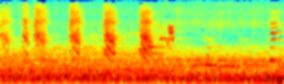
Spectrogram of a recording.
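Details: Green heron chicks, three young in a nest at Lake Hollingsworth, Lakeland, Florida, fighting for food and grabbing at a parent's beak; harsh, buzzy down-slurred squawks repeated about every half second over a steady low outdoor hum.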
